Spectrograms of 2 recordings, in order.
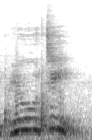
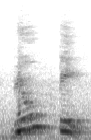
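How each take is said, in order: First: Said in the usual way. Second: "Beauty" split as BEAU, then ty; syllable by syllable. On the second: Shown as a demonstration. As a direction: break "Beauty" into two separate syllables. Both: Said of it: "Two syllable word".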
